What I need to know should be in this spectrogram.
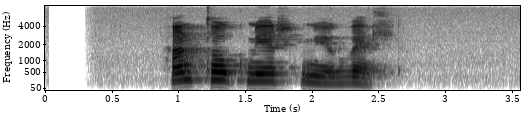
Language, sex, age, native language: Icelandic, female, 50-59, Icelandic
